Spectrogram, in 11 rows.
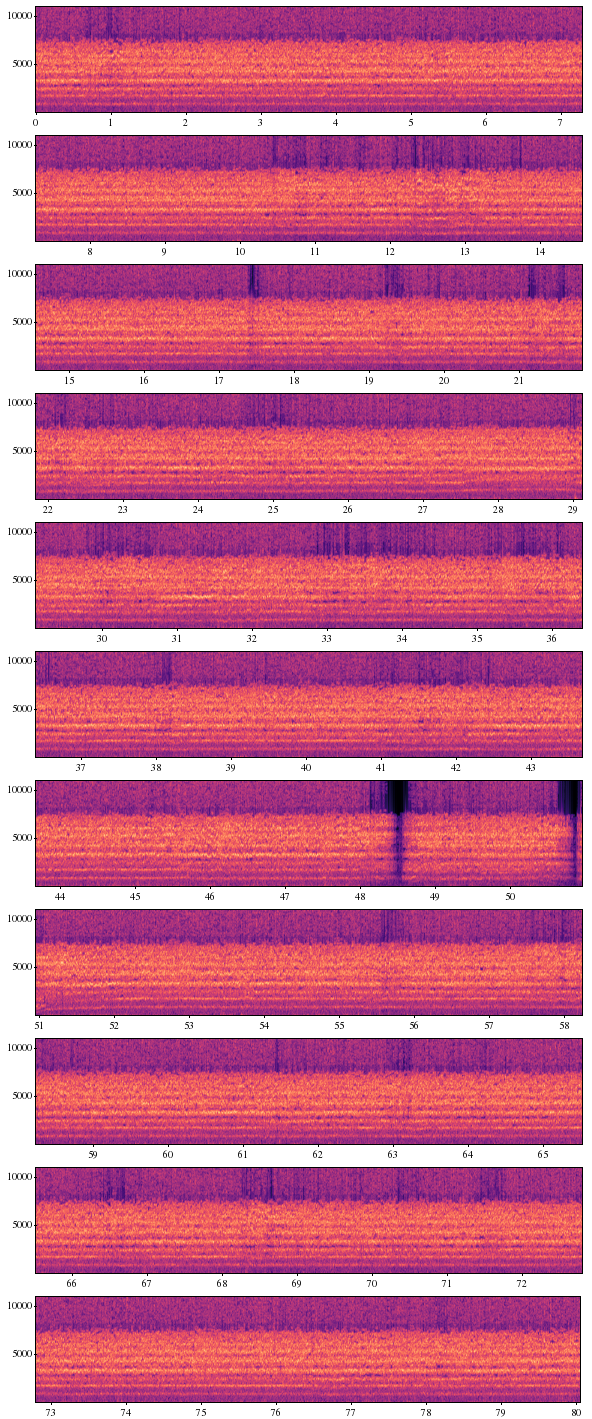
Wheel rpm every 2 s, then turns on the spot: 230, 230, 230, 230, 230, 230, 220, 230, 230, 230, 230, 220, 220, 240, 270, 220, 220, 220, 220, 230, 220, 210, 210, 200, 140, 130, 230, 230, 230, 230, 230, 230, 230, 230, 230, 230, 230, 230, 230, 230.
none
